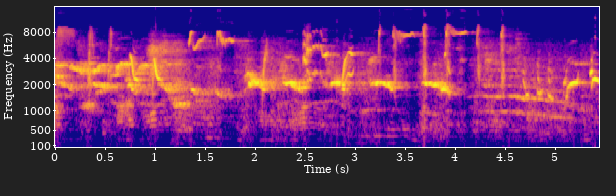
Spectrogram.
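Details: Orange-headed thrush sings as a lure: whistled phrases around a steady middle pitch, broken by high squeaks, with clear gaps between louder bursts of slurred, warbling notes.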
